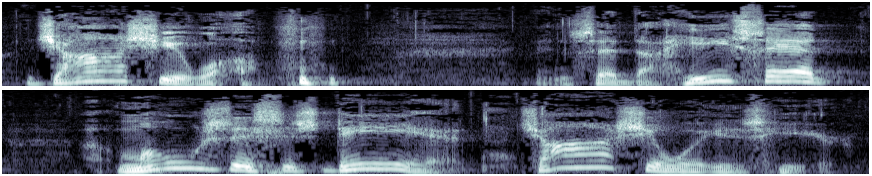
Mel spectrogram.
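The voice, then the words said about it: Impression of preacher Warren Wiersbe. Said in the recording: “work my impersonation... if you ever heard Warren Wiersbe, he sounds something like this... that's an excellent impersonation”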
